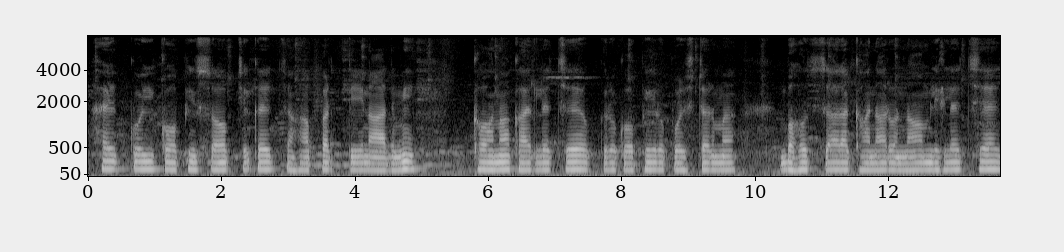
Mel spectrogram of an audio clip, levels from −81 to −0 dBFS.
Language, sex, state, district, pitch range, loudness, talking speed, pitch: Angika, male, Bihar, Bhagalpur, 105-115 Hz, -26 LUFS, 110 wpm, 110 Hz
